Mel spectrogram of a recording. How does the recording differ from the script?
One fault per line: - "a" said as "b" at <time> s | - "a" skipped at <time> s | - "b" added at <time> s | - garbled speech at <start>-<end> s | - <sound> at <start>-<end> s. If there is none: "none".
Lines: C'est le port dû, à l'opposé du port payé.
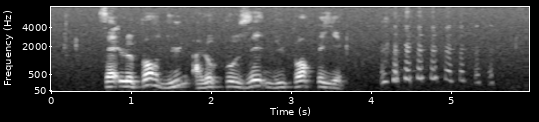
- laugh at 4.2-5.6 s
